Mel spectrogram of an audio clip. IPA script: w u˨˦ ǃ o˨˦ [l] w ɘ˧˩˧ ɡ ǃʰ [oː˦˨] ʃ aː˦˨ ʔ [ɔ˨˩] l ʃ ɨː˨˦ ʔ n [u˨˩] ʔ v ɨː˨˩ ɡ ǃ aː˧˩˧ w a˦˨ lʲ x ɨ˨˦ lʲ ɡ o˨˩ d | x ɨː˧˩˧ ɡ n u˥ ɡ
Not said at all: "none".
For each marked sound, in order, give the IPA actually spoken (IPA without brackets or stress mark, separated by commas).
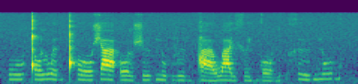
l, oː˧˩˧, o˨˩, u˨˩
